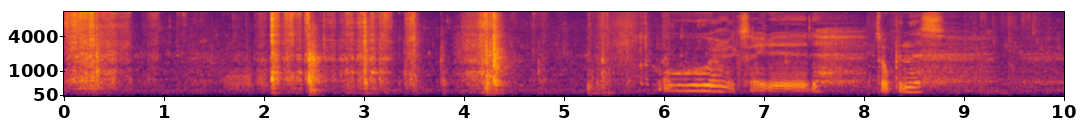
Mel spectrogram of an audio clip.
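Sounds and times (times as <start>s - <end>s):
cardboard box scraping and ripping: 0.0s - 0.7s.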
